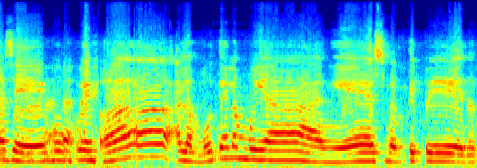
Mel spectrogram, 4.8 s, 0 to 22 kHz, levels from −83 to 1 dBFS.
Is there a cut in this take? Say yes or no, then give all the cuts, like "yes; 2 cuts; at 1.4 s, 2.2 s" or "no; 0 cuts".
yes; 1 cut; at 1.0 s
